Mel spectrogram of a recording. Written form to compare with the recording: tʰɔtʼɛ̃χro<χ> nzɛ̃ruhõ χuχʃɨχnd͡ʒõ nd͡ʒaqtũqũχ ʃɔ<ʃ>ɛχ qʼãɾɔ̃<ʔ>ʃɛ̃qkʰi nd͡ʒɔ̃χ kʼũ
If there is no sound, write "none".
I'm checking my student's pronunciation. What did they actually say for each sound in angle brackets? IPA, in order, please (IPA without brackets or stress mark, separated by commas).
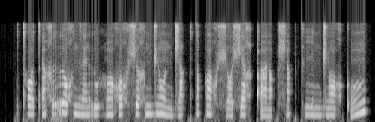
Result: χ, ʃ, q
